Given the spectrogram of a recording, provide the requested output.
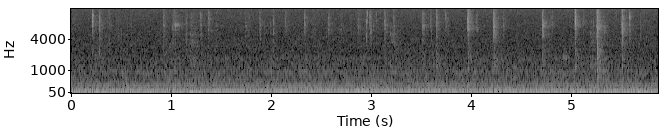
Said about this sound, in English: Can you hear me typing? Does that add to the authenticity of me looking this up right now? Well, I didn't hear you typing, but I trust that you're typing.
